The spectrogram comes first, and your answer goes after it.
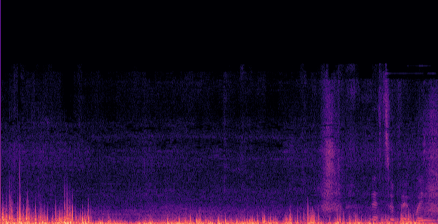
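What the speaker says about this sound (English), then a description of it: "A little bit windy, so we won't keep you out here for too long" Gusty wind buffeting the microphone on an outdoor hotel terrace beside a city wall, a loud low rumble under a voice speaking throughout.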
